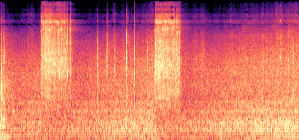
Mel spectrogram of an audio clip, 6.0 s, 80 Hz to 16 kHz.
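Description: A ratchet wrench clicks in two quick bursts, with a few sharp single clicks between them, while tightening a bolt on a Honda Odyssey 3.5 minivan. The sound is close and loud, and a faint steady background hum runs underneath.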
